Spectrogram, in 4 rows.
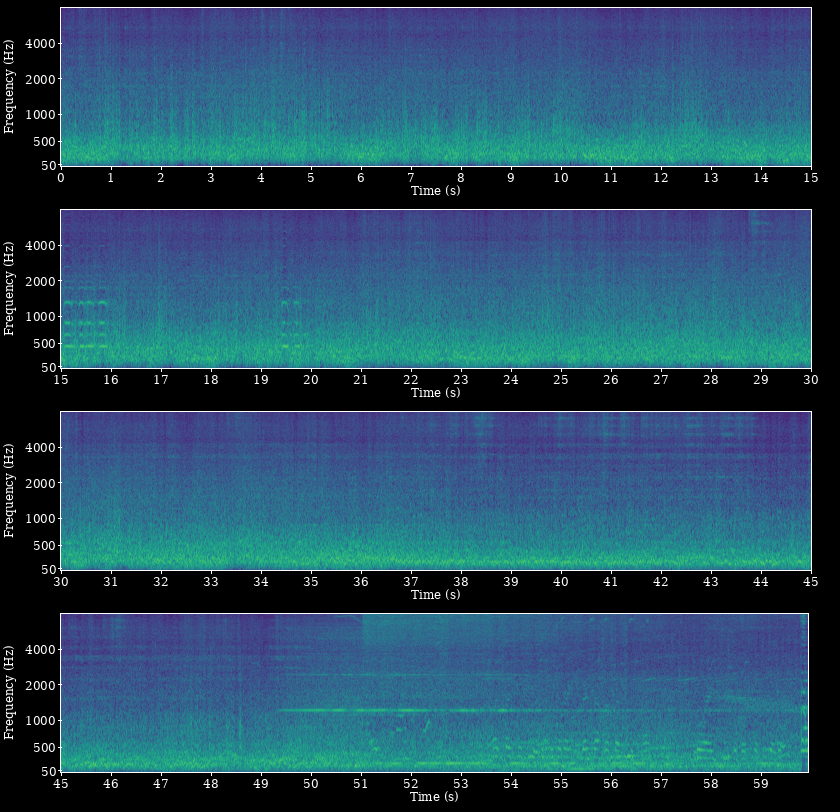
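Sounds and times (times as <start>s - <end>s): wheel clickety-clack: 0.0s - 15.1s, 20.6s - 49.4s
train wheels rumbling on track: 0.0s - 59.9s
wheel squeal: 49.3s - 59.1s.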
